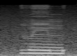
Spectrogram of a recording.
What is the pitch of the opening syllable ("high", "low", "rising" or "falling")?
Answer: high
